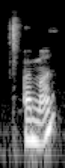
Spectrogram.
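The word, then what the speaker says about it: אמן: So you have Ah, Ma, and Na. Do you recognize any Hebrew word from these letters? Aman? Aman, right?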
